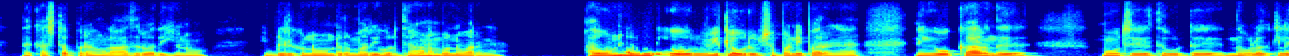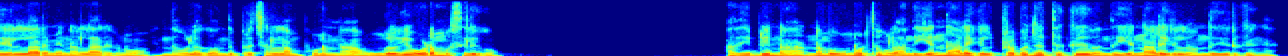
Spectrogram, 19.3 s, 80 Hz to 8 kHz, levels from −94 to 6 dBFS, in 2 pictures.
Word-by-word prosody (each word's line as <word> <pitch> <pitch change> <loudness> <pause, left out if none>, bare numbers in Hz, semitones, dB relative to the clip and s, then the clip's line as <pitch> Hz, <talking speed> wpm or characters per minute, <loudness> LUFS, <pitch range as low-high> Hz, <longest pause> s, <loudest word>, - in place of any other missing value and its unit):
இந்த 140 - -5
கஷ்டப்படுறவங்கள 135 -2 -4
ஆசிர்வதிக்கணும். 125 -3 -4 0.4
இப்படி 145 +2 -1
இருக்கணுன்ற 140 -1 -1
மாரி 135 +7 0
ஒரு 145 - -5
தியானம் 160 +2 0
பண்ணுவாருங்க. 120 -3 -2 0.7
அது 165 - +6
உண்மையிலயே 215 +2 +6
நீங்க 160 -6 +2
ஒரு 150 - +1
வீட்டில 190 -4 +4
1 140 - +1
நிமிஷம் 130 - -7
பண்ணி 150 +1 +2
பாருங்க. 120 -2 -1 0.6
நீங்க 150 -1 +2
உட்கார்ந்து 160 -3 +3 0.7
மூச்ச 160 -1 -1
இழுத்து 150 +1 -2
வுட்டு, 140 0 -2 0.2
இந்த 145 - -1
உலகத்தில 145 +1 0
எல்லாருமே 150 +3 +2
நல்லா 130 +1 -1
இருக்கணும். 140 +8 -7
இந்த 135 - -4
உலகம் 135 +3 -1
வந்து 140 +1 -5
பிரச்சன 140 +3 -3
இல்லாம 140 -3 -1
போணும்னா, 135 -4 -3 0.2
உங்களுக்கே 160 +4 +3
உடம்பு 155 -1 +1
சிலிர்க்கும். 140 -2 -2 1.7
அது 155 - -2
எப்டின்னா, 180 -1 +2 0.2
நம்ம 150 0 +2
இன்னொருத்தவங்கள 195 -3 0
அந்த 140 - -1
எண்ண 185 +6 +1
அலைகள் 150 -5 +2
பிரபஞ்சத்துக்கு 185 +3 +1
வந்து 155 +1 -2
எண்ண 150 +4 -1
அலைகள் 135 -4 +2
வந்து 140 +3 -2
இருக்குங்க. 130 -2 -7
145 Hz, 155 wpm, -20 LUFS, 135-160 Hz, 1.7 s, அது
